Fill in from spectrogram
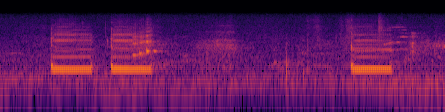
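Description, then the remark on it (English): A telephone ringing tone on the line as a call is placed to a company: three steady, buzzy tone bursts, each under half a second, with the first two close together and a longer pause before the third. Faint background noise fills the gaps. “But let's phone them up and see what they say.”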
